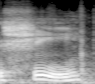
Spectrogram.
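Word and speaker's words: sidhe: was s-i-d-h-e okay but it's pronounced the she with two e's s-h-e-e okay um it says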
